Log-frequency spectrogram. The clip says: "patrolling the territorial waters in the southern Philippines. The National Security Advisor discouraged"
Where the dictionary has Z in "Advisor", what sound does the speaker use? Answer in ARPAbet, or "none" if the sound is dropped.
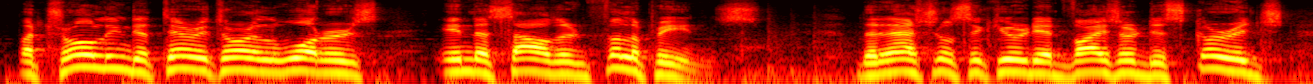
Z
